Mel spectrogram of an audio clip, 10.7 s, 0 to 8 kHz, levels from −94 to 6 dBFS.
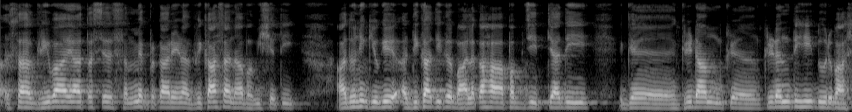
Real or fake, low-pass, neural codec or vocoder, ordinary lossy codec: fake; 7.2 kHz; vocoder, 44.1 kHz, 128 mel bands every 256 samples, BigVGAN v2; none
